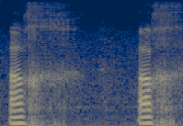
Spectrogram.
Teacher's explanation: خا کی ادائیگی میں بھی سانس جاری ہے اور آواز میں پستی ہے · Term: ہمس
